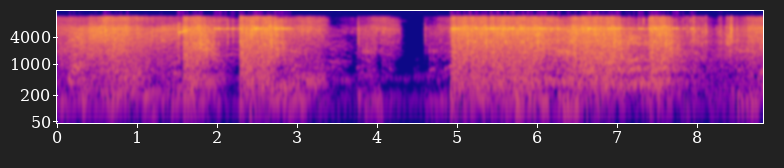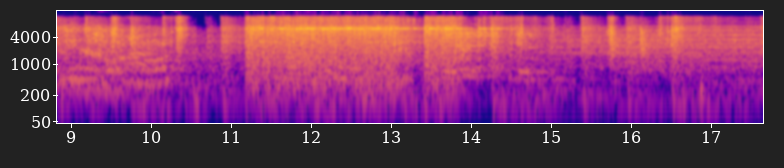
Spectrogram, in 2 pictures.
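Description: A pistol fires shot after shot.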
